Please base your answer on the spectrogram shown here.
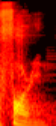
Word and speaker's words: foreign: For example, in the word sign, design or foreign. The G is silent before the N.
